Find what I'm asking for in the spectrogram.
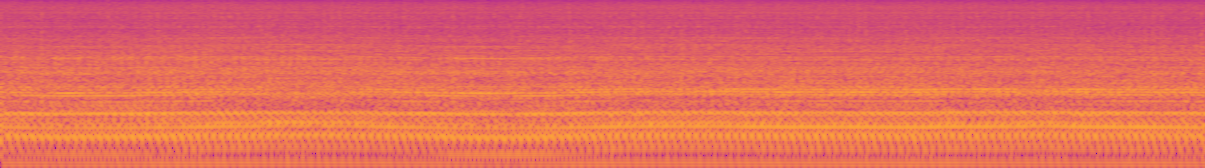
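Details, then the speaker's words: Subaru engine with refreshed top end (head gaskets, timing) but original, unrebuilt bottom end, steady idle: faint regular knock about three per second under exhaust pulses; owner suspects early rod knock, plans Lucas oil stabilizer. "But the engine has developed a knock."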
